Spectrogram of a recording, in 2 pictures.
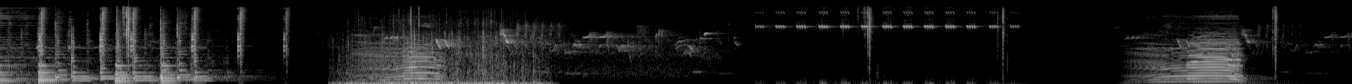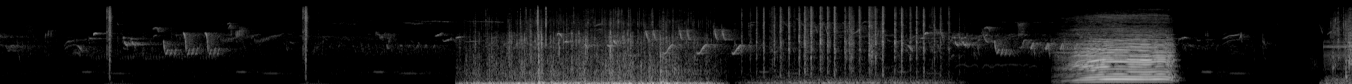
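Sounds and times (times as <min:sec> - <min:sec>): cow mooing: 0:03.5 - 0:04.5, 0:11.3 - 0:12.7, 0:24.1 - 0:25.3
fast high-pitched chirping: 0:07.6 - 0:10.2.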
